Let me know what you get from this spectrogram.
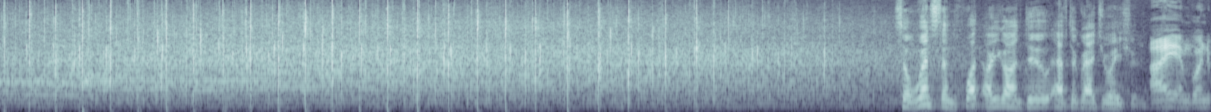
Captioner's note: applause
